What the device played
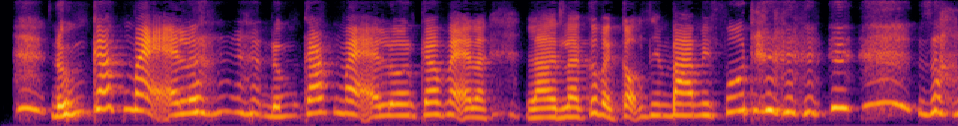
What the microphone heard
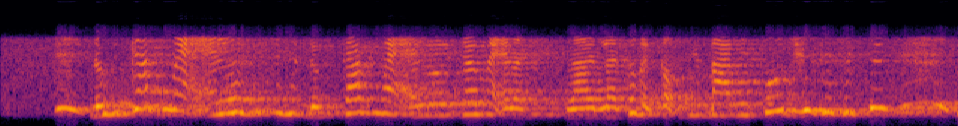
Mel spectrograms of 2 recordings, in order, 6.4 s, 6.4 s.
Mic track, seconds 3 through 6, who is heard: echo only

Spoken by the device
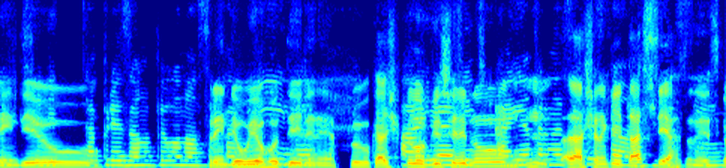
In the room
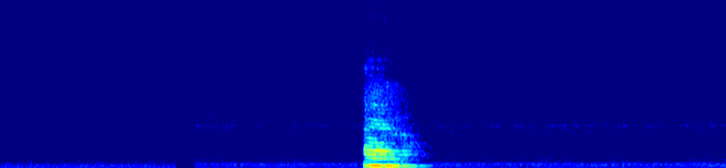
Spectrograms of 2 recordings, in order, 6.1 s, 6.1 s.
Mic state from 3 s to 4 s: user only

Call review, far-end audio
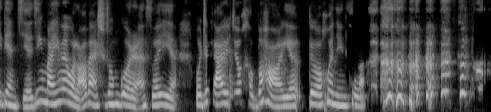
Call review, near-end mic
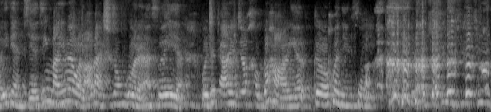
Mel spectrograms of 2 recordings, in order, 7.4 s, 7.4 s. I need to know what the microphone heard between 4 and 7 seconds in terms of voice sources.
both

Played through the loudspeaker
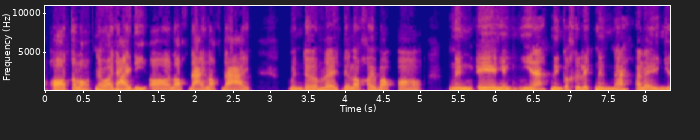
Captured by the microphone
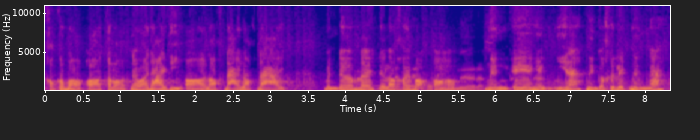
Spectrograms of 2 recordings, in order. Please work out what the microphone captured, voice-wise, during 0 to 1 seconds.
echo only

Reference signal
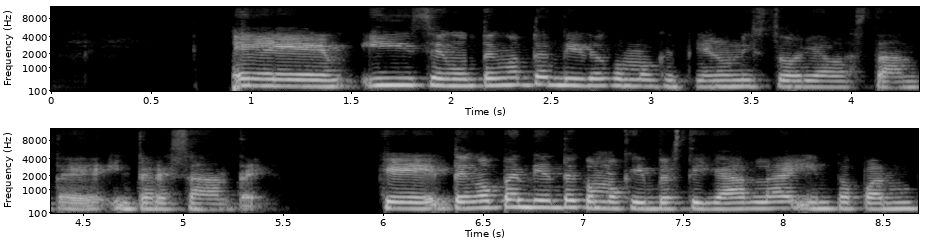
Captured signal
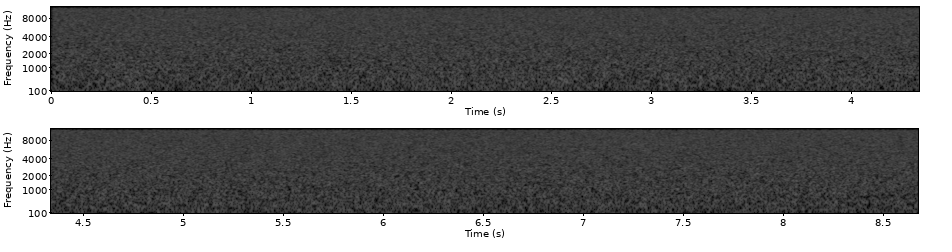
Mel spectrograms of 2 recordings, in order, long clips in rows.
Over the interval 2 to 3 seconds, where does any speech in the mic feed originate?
neither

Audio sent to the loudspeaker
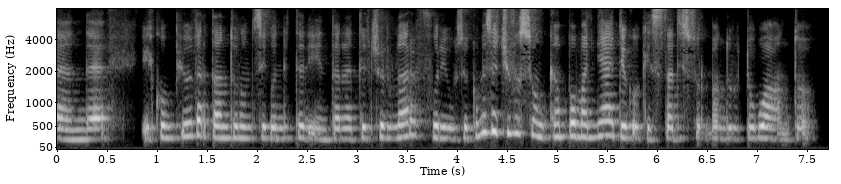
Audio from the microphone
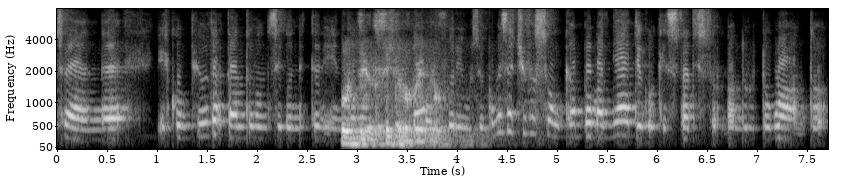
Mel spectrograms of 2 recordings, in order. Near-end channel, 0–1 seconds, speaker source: echo only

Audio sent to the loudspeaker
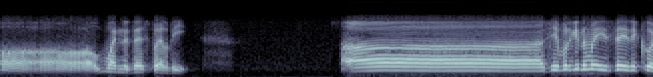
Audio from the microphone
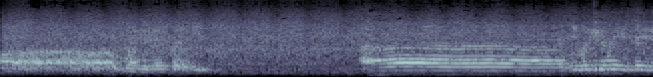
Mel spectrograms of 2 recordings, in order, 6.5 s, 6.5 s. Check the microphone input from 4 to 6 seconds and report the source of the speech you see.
echo only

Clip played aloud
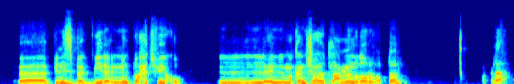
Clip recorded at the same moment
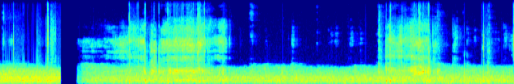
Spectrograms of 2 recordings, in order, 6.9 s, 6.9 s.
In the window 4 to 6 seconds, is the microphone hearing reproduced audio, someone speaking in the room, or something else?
neither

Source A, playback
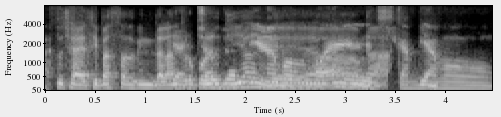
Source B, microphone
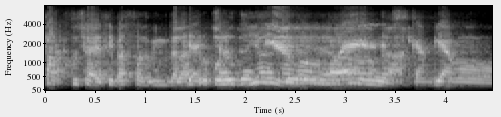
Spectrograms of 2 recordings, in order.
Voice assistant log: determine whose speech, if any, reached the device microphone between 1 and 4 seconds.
echo only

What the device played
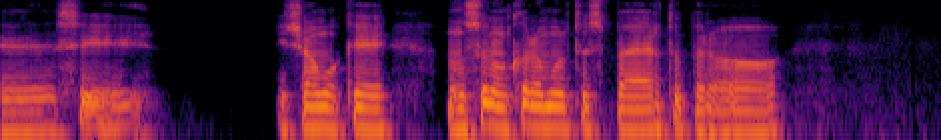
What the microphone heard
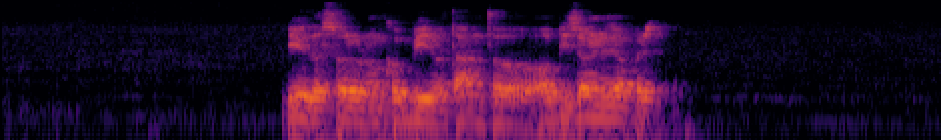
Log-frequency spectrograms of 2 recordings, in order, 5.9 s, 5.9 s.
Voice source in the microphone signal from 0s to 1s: neither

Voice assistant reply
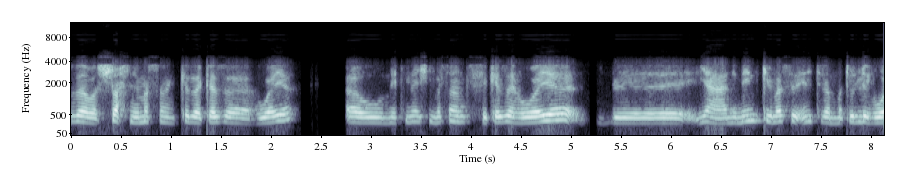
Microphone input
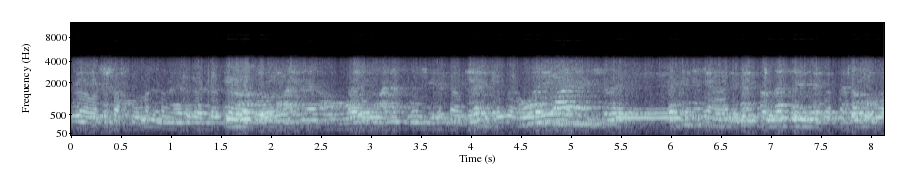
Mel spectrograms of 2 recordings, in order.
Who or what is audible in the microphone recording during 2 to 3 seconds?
both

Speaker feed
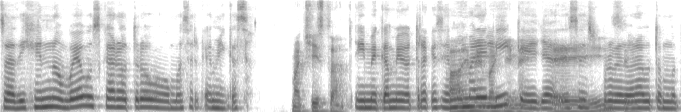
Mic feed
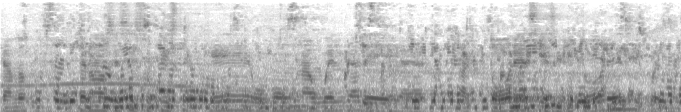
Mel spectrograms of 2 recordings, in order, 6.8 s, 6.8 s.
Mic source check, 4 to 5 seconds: both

